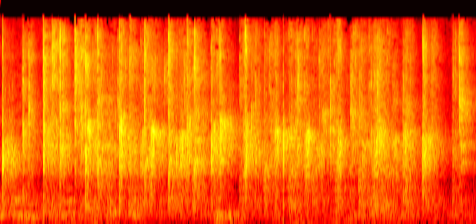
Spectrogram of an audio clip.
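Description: An audience at a book presentation applauds with dense, steady clapping that stays fairly even in loudness for the whole stretch, many hands overlapping into a continuous crackling wash.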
